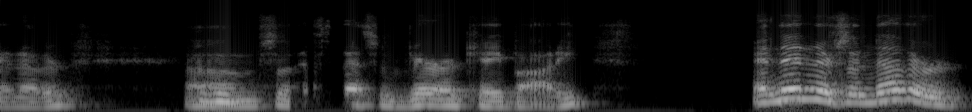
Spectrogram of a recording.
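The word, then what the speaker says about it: Verocay: news about that is veric rhymes with antonier so you can just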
